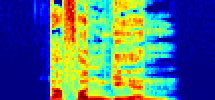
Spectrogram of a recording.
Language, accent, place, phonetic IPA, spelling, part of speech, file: German, Germany, Berlin, [daˈfɔnˌɡeːən], davongehen, verb, De-davongehen.ogg
- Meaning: to walk away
